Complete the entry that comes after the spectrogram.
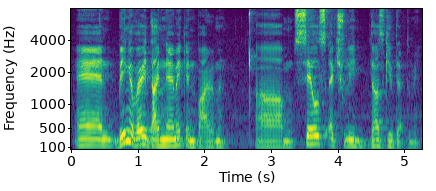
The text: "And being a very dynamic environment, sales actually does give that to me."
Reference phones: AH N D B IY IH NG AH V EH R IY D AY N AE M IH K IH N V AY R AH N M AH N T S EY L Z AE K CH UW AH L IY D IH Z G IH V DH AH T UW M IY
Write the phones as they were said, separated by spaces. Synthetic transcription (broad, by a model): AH N B IY IH NG AH V EH R IY D AY N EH M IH K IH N V AY R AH N M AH N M S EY L S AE K CH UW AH L IY D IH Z G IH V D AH T UW M IY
